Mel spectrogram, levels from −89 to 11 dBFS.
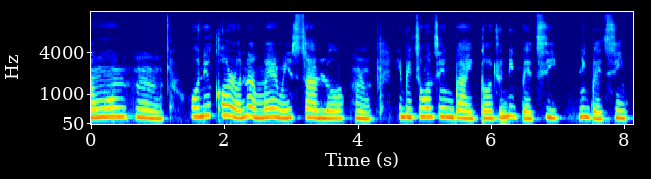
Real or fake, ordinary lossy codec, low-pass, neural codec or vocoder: fake; none; 14.4 kHz; codec, 44.1 kHz, 7.8 kbps, DAC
